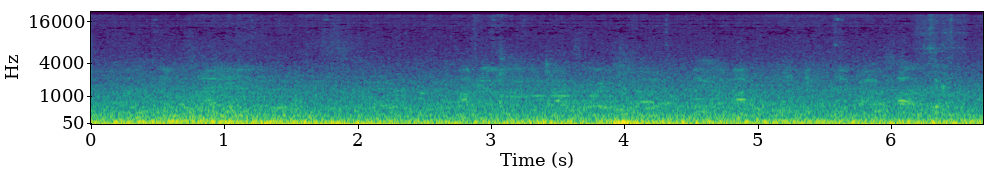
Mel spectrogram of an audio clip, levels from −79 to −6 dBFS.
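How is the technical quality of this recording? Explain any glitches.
The recording is degraded throughout by generation loss: the sound is swirly, hollow and smeared, with blurred attacks and nothing above about 19.9 kHz. The likely cause is repeated MP3 coding, around ten passes at roughly 92 to 93 kbit/s, each requantising on a shifted frame grid. A single encode at that bitrate would not sound this damaged.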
